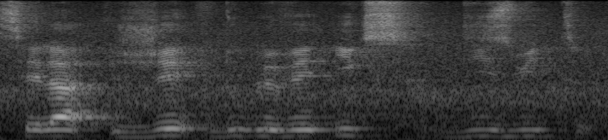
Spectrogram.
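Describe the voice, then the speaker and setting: The man's pitch is fairly high. Noticeable background noise and audible room echo fill the recording. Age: 20s. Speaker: cabinetmaker reviewing tools. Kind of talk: product review tutorial. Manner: hesitant, frequent filler sounds.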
